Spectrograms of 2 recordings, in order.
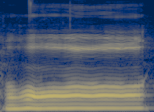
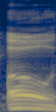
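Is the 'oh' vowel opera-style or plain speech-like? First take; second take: opera-style; plain. First: The vowel is a deep, rounded opera-style oh. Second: The vowel is a plain everyday spoken oh. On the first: "they're gonna do like, oh, and it's not the same O sound" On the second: "they're not going to say"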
